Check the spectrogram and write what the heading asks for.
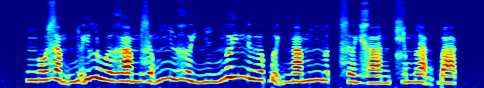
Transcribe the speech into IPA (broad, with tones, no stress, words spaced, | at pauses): ŋo˨˦za̰˧˨m ɲə̰˧˥j lu˨˩ə̯ɣa˨˩m zə̰˧˥mɲɨ˨˦ɣə˧˩jɲi˨˩ ŋə˧j nɨ˧ə̯ɓə̰˧˨jŋa˨˦m ɲo˦˥t̚sə˨˩jɣa˨˩nt͡ɕə˧m la̰˧˨ŋɓa˨˩k̚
